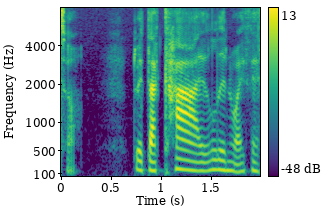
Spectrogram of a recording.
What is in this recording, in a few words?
"cael", Welsh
